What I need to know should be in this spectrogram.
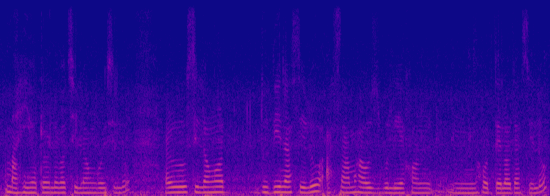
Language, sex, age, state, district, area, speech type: Assamese, female, 18-30, Assam, Nalbari, rural, spontaneous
